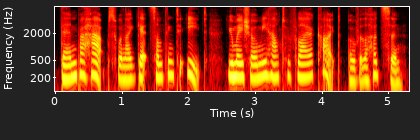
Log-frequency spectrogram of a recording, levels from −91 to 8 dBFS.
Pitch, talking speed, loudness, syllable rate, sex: 200 Hz, 225 wpm, -18 LUFS, 5.3 syllables/s, female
